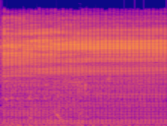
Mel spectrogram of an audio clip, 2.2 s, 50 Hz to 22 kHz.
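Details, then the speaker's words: Budget motorcycle fuel pump, removed and bench-run off a jump battery feeding back into the tank: rapid, even buzzing pulse, no stumbles; the pressure switch stops it when the outlet is blocked, running healthy for 10 minutes. "the pressure switch works fine as you can hear as soon as I put my thumb over the end the pump stops release it starts pointing again now I left this setup running for a good 10 minutes and the pump didn't falter keeps the filter full at all times"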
